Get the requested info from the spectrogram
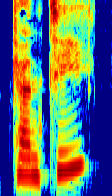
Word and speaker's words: canti: Canto, canti, canta, cantiamo, cantate, cantano. – Almost perfect. Well done. Just watch the stress of canto, canti, canta, the stress on the first syllable there.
